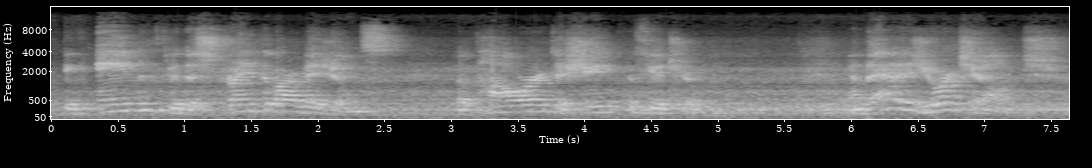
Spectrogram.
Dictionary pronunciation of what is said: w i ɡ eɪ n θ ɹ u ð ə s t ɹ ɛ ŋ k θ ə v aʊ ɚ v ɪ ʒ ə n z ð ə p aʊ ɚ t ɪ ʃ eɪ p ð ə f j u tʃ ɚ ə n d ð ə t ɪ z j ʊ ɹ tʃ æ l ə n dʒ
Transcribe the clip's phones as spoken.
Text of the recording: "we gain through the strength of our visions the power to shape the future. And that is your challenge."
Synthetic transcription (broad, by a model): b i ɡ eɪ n θ ɹ u ð ə s t ɹ ɛ ŋ k θ ə v aʊ ɚ v ɪ ʒ ə n z ð ə p aʊ ɚ t ɪ ʃ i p ð ə f j u tʃ ɚ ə n ð ə t ɪ z j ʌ ɹ tʃ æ l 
